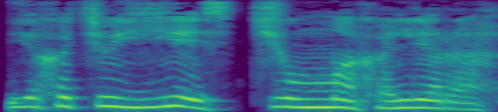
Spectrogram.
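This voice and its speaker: A woman voicing a sly, greedy male dwarf who guards cave treasure, with a wheedling, drawn-out manner, in a storybook reading. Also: medium pitch, a little mellow, slightly rough. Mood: mocking.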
